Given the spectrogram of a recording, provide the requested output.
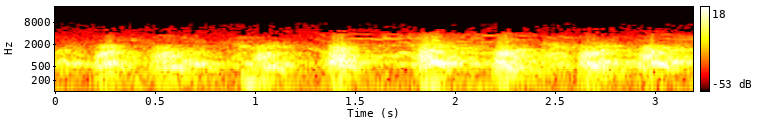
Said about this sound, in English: Say, listen. Do you hear that? A dog team.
